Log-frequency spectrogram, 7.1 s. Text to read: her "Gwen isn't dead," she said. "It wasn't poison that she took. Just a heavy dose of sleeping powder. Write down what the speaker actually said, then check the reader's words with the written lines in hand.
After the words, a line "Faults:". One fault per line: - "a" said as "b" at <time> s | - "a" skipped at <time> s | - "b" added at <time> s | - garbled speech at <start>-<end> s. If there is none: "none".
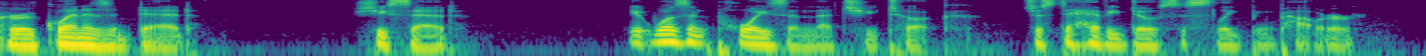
her "Gwen isn't dead," she said. "It wasn't poison that she took. Just a heavy dose of sleeping powder.
Faults:
none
